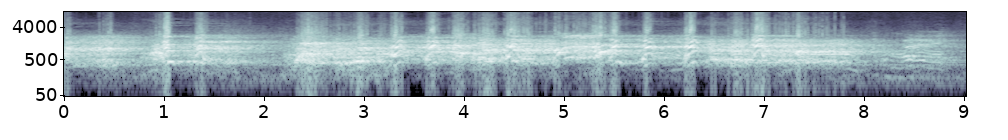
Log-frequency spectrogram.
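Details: Several dogs barking together at The Barking Lot on 3/5/16. Quick, uneven barks and yelps stack over one another almost continuously, mixed with human chatter, then fade slightly toward the end.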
